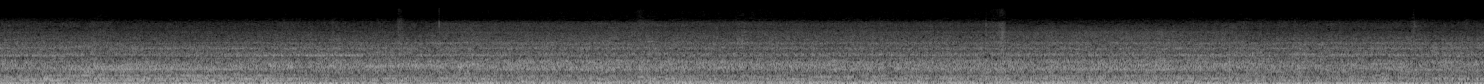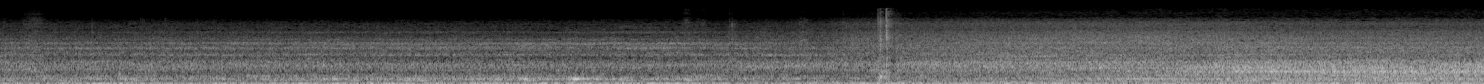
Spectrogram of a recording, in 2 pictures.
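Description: Passenger train running at speed, heard from inside the carriage: a steady rumble of wheels on the rails, with one sharp click about three-quarters of the way through, and the noise growing a little louder near the end.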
